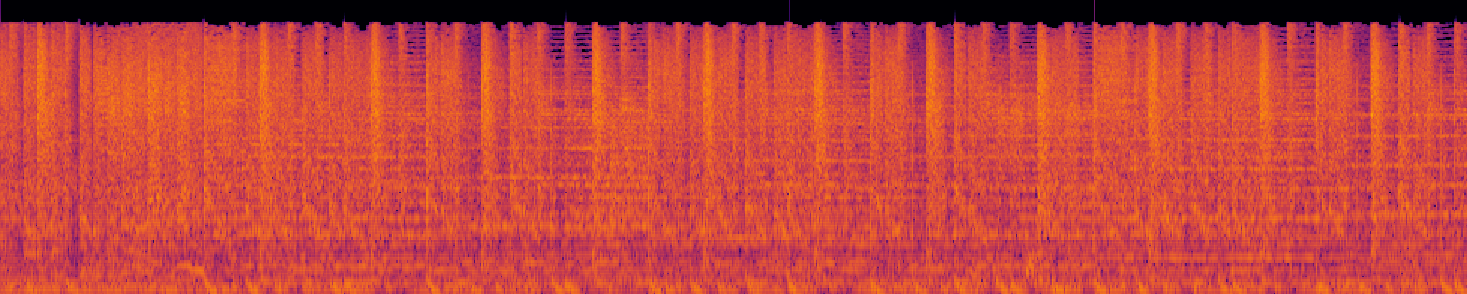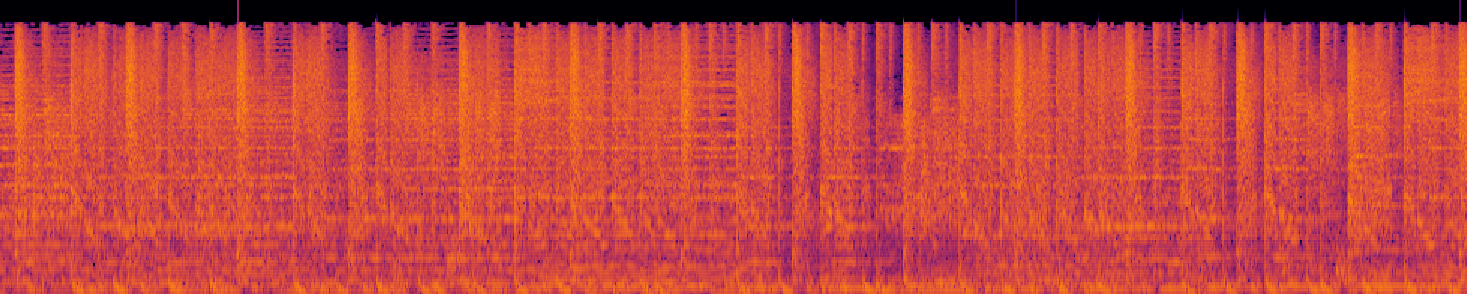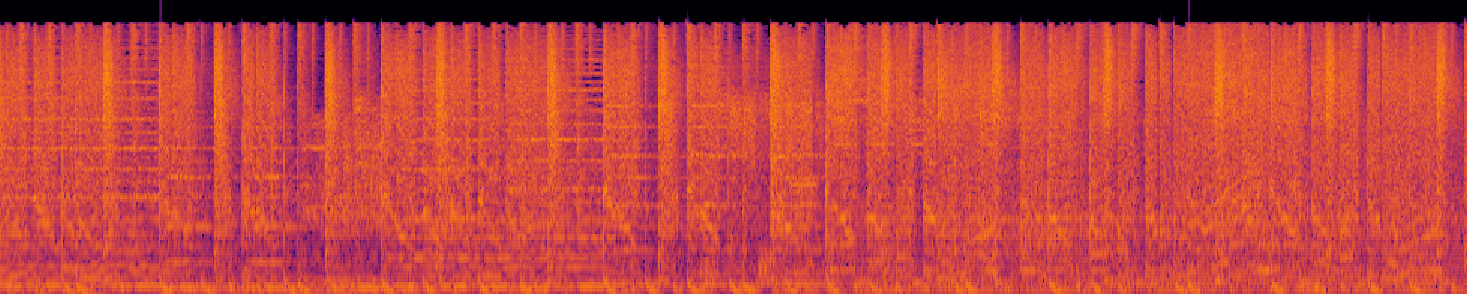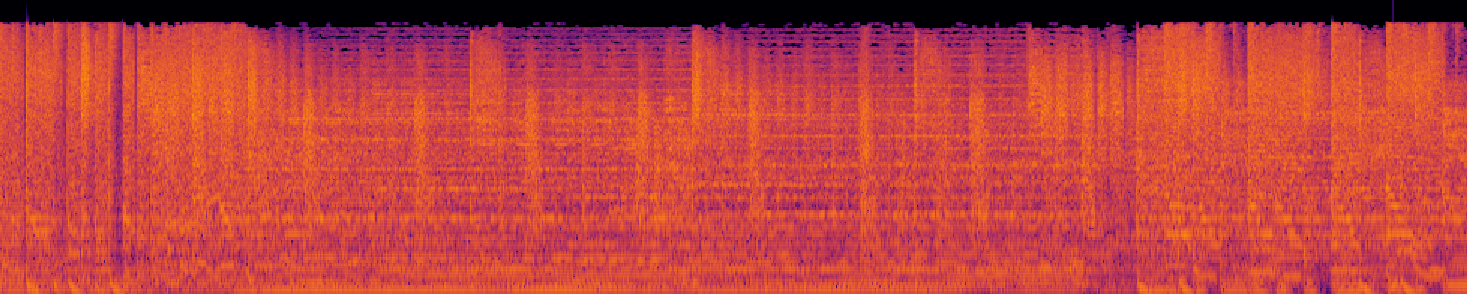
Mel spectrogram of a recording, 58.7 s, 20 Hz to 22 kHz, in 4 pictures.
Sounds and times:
Music: 0:00.0 - 0:58.6.

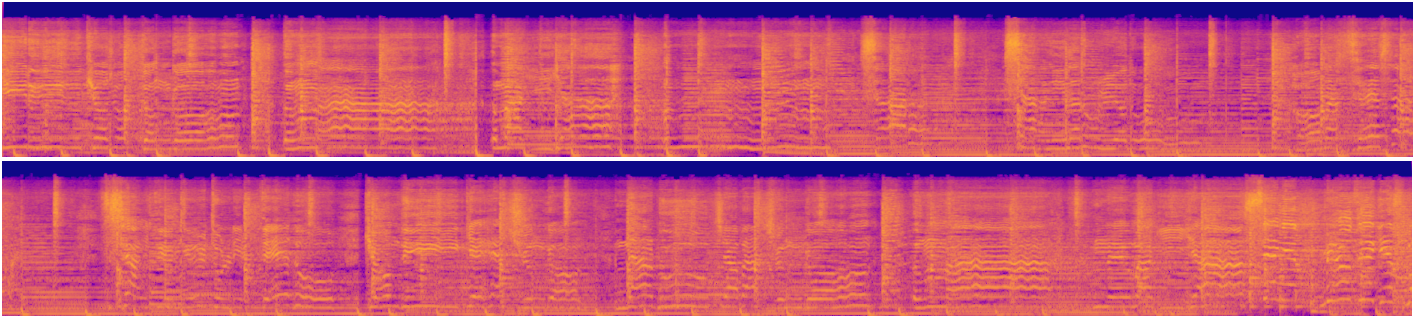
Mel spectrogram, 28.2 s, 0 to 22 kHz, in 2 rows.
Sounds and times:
Music: 0:00.0 - 0:28.2.

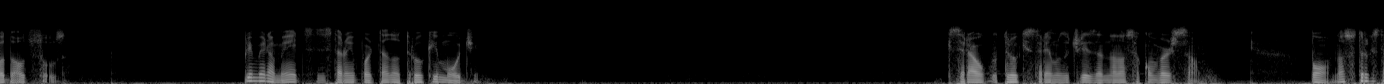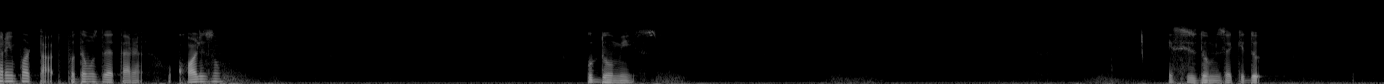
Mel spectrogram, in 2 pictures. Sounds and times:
Speech: 0:00.0 - 0:00.8, 0:02.4 - 0:04.9, 0:09.4 - 0:12.2, 0:13.1 - 0:16.2, 0:19.7 - 0:20.6, 0:25.4 - 0:26.6.

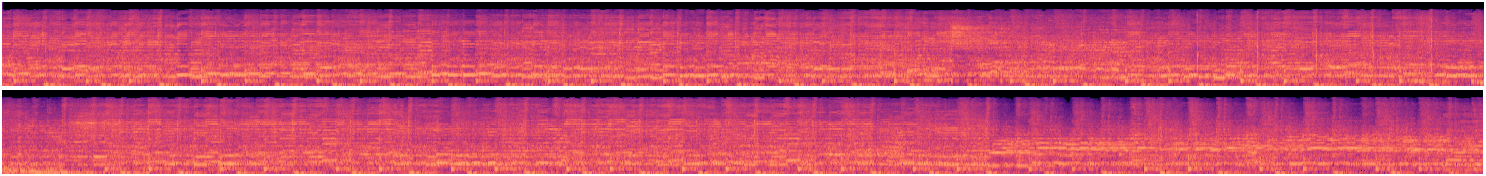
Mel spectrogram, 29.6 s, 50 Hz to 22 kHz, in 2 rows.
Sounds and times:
Music: 0:00.0 - 0:29.6
Male singing: 0:09.0 - 0:11.4, 0:27.3 - 0:29.6.

